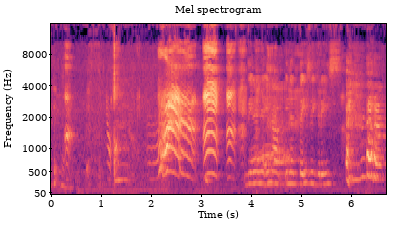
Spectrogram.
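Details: Newborn baby girl just after vaginal delivery: strong, high-pitched cries in short bursts, with adult voices and room noise in the background; vigorous normal first cry.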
